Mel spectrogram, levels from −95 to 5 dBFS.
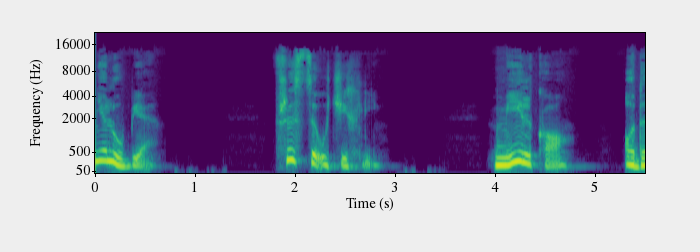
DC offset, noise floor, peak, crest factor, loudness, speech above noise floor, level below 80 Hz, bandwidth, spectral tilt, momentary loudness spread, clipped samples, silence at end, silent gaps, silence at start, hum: under 0.1%; -81 dBFS; -2 dBFS; 16 dB; -16 LUFS; 66 dB; -62 dBFS; 14 kHz; -7 dB/octave; 19 LU; under 0.1%; 0 s; none; 0 s; none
